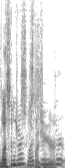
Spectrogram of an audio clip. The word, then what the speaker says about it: Schlesinger: But Eliza Schlesinger, how do you say her last name? Schlesinger.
